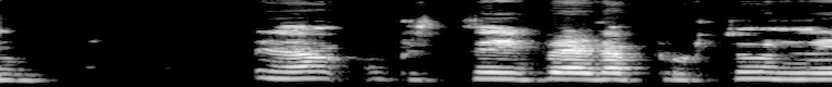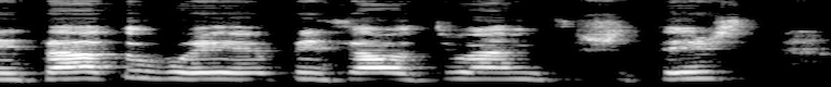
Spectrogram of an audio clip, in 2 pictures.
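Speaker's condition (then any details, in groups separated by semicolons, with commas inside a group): Ataxia after brain injury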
